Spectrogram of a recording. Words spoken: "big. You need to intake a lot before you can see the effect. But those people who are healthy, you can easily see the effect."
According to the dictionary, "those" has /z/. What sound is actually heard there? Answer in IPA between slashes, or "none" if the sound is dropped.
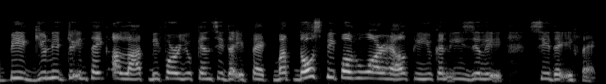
/s/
